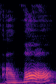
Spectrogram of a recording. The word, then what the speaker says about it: avó: pronouncing is also different, because avó, I'm opening my mouth. Avô, I am closing it. Avó, avô. Avó, avô. Avô, avó. Avô, avó. Okay? Let's get out of the loop of avó, avô, avô, avó, and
